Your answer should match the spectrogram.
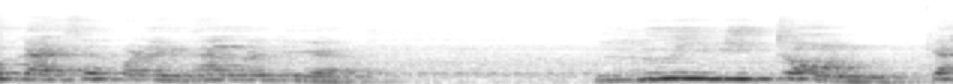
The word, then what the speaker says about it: लुई विटॉन: उच्चारण करना। इंग्लिश को कैसे पढ़ेंगे? क्या? इंग्लिश को कैसे पढ़ेंगे? ध्यान रखिएगा, लुई विटॉन।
